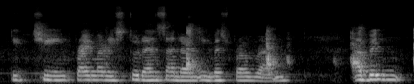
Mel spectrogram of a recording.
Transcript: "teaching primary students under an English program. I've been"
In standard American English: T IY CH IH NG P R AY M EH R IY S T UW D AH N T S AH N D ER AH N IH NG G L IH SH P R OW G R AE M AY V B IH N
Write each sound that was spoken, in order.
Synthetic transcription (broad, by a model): T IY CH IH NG P R AY M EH R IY S T UW D AH N T S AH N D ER AH N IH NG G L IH S P R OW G R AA M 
